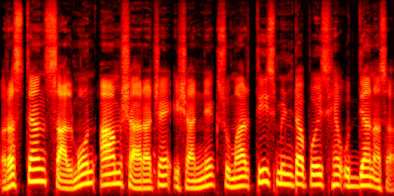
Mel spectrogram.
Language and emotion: Goan Konkani, neutral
